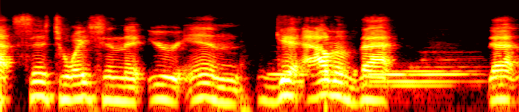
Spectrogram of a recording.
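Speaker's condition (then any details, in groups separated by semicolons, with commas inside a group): Traumatic brain injury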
